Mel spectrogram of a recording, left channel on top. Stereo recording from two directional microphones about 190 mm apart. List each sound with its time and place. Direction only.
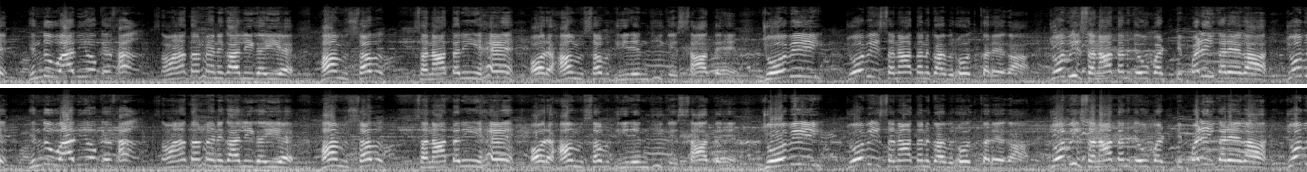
0.0 s speech: 25° left (ahead or behind)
